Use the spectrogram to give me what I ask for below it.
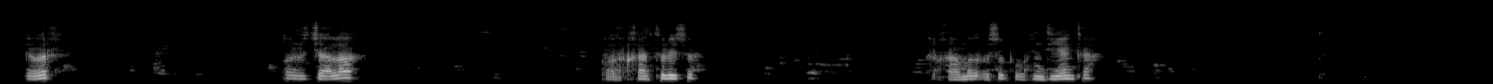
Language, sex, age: Somali, male, 18-24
